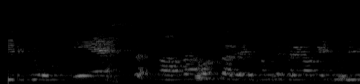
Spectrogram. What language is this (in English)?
Czech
